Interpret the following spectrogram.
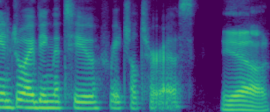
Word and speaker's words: Turow: No, we both pronounce it Turow, actually.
